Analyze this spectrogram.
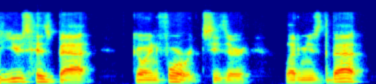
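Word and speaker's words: Szczur: teammate and matt caesar am i pronouncing it correctly it's caesar matt caesar uh was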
